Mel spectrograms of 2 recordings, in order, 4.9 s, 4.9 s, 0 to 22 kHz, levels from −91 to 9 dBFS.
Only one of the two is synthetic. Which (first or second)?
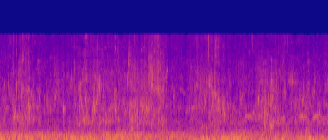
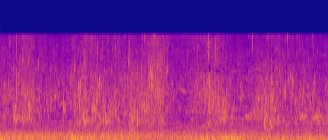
first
